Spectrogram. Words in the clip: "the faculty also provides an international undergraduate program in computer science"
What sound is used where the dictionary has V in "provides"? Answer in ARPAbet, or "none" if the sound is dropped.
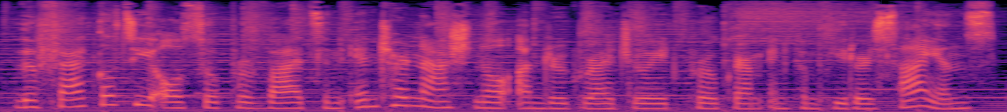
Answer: V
